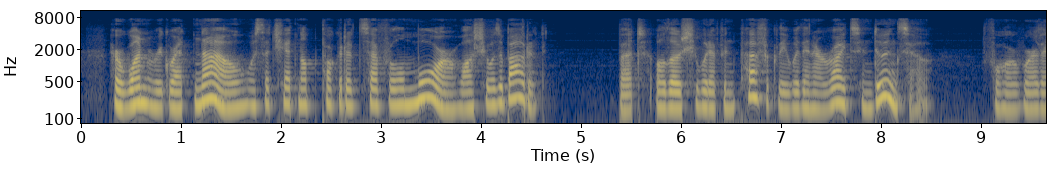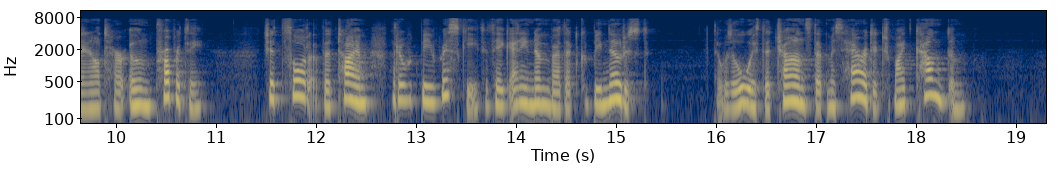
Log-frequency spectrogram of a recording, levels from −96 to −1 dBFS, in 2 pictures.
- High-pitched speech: No, medium, 180 Hz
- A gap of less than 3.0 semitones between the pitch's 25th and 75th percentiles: No, average, 4.3 semitones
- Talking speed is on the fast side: Yes, fast, 210 wpm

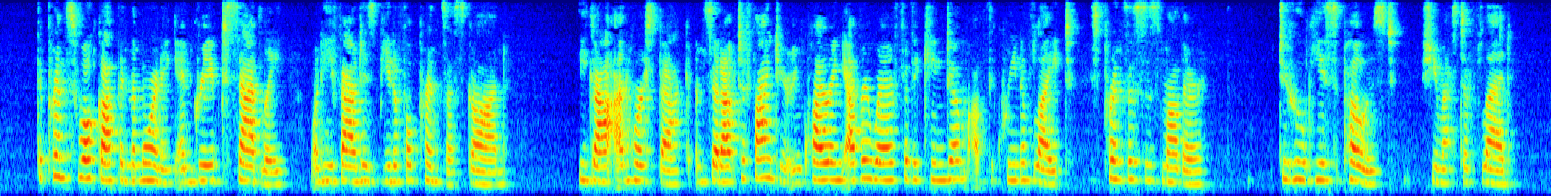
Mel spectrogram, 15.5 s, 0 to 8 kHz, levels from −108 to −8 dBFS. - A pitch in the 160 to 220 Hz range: No, high, 240 Hz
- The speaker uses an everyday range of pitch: Yes, average, 3.0 semitones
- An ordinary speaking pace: Yes, average, 190 wpm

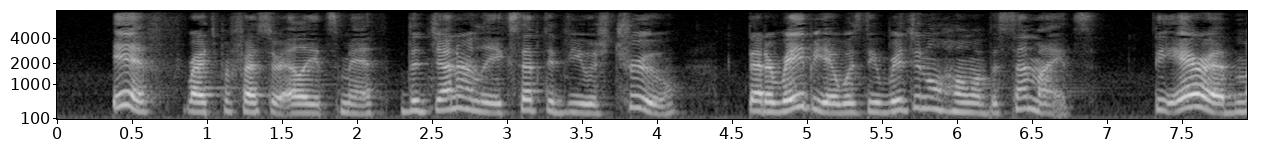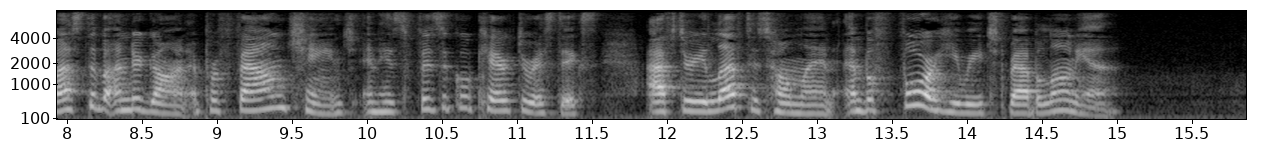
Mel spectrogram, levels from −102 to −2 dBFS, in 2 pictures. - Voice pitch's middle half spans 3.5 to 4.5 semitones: Yes, average, 3.9 semitones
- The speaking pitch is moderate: No, high, 230 Hz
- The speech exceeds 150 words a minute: Yes, average, 160 wpm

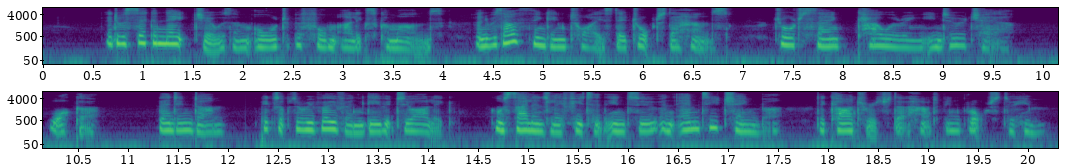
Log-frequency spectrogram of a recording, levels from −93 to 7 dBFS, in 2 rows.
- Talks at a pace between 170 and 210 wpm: No, average, 155 wpm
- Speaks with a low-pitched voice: No, high, 190 Hz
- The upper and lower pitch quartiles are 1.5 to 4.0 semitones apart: Yes, average, 3.1 semitones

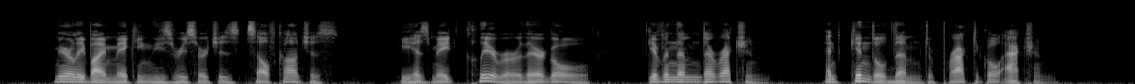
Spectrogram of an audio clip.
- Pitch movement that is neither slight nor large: Yes, average, 4.5 semitones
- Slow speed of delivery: Yes, slow, 115 wpm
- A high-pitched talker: No, very low, 90 Hz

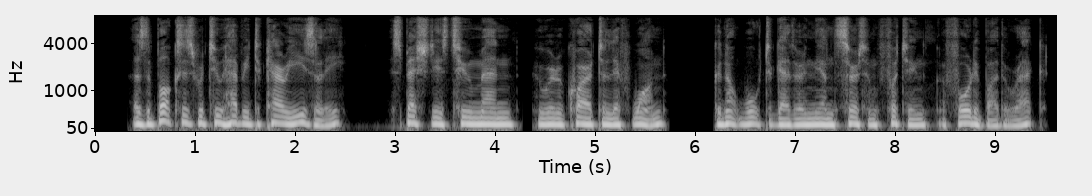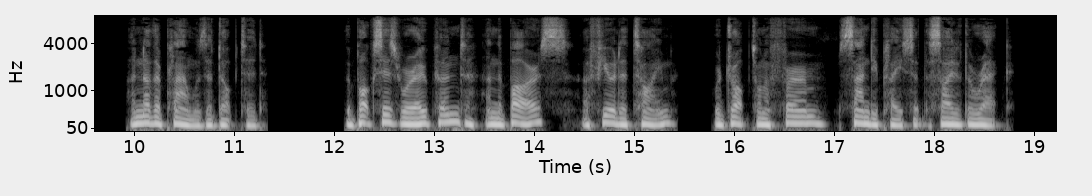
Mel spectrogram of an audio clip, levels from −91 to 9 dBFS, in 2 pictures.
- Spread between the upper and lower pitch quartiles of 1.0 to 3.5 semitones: Yes, average, 2.9 semitones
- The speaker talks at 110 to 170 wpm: No, average, 185 wpm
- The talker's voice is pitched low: Yes, low, 115 Hz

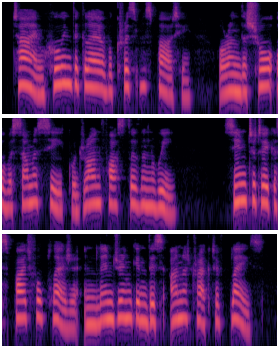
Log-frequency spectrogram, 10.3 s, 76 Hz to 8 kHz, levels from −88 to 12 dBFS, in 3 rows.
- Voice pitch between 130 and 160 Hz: No, high, 225 Hz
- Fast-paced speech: No, average, 195 wpm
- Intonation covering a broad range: No, average, 3.9 semitones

